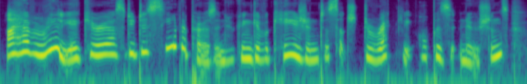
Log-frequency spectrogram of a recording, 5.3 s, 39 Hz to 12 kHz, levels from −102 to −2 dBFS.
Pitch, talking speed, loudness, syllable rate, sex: 265 Hz, 205 wpm, -19 LUFS, 6.5 syllables/s, female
